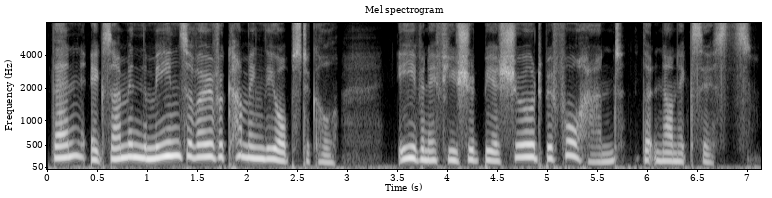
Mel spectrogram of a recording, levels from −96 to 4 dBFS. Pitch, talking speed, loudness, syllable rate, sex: 215 Hz, 150 wpm, -15 LUFS, 5.3 syllables/s, female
